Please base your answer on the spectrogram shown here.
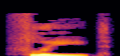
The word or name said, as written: Fleet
